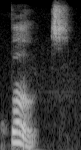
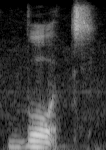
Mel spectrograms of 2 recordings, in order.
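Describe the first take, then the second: First: The vowel sounds short and high. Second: The vowel sounds deeper and lower. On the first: This is the American English way. "mine is sort of short and high" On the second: This is how the learner says it. "when you're saying it, it's boat. And it's sort of a deeper sound"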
